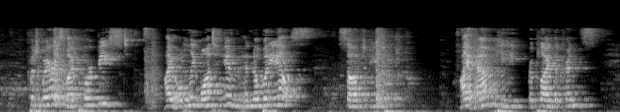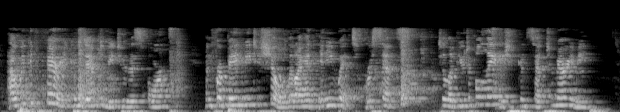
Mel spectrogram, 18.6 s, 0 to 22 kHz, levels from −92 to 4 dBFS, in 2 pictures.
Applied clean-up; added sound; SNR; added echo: classical method WPE with log-MMSE.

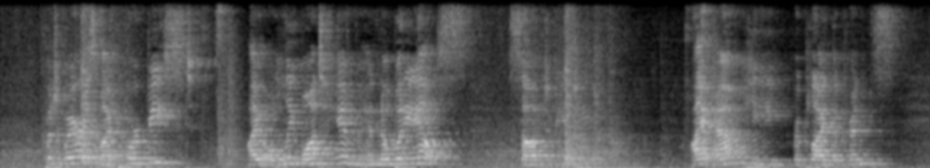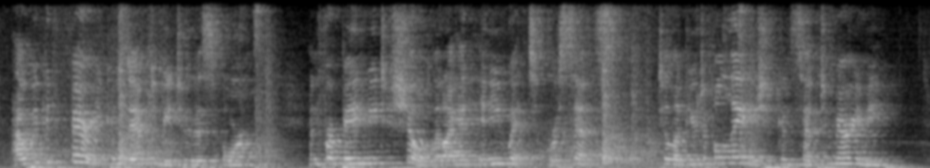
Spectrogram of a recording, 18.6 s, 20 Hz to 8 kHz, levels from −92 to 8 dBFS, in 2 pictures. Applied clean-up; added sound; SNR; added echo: none; Sliding door / Slam; 13 dB; reverberation time 0.7 s.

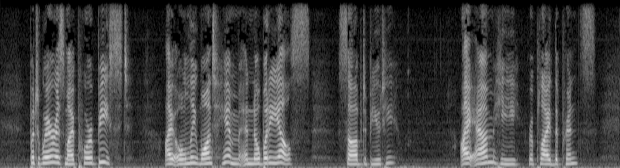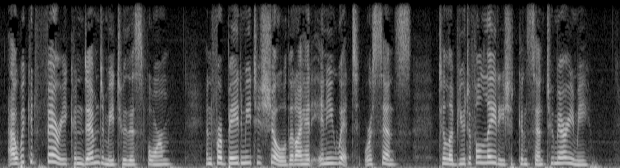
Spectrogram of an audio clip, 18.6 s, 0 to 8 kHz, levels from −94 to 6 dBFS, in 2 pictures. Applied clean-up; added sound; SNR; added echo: none; none; none; none.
